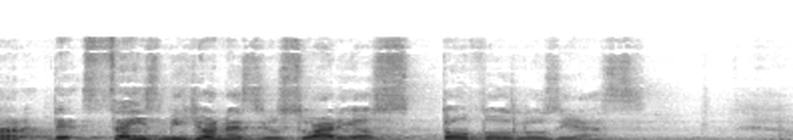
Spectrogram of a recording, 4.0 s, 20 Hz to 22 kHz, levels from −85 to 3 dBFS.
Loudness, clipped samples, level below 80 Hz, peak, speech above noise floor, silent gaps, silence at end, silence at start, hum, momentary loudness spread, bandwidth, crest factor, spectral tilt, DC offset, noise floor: -20 LUFS; under 0.1%; -50 dBFS; -4 dBFS; 29 dB; none; 0.05 s; 0 s; none; 11 LU; 16.5 kHz; 18 dB; -5.5 dB/octave; under 0.1%; -49 dBFS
